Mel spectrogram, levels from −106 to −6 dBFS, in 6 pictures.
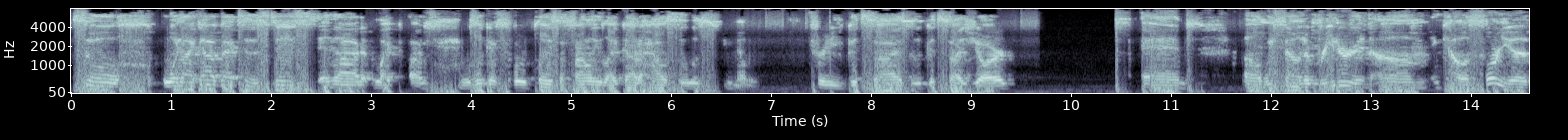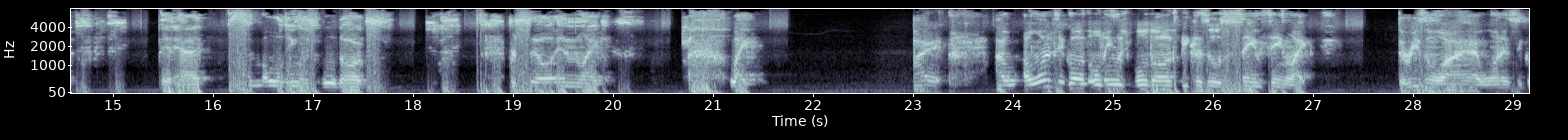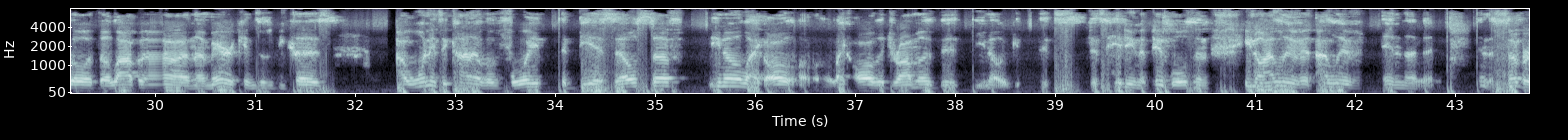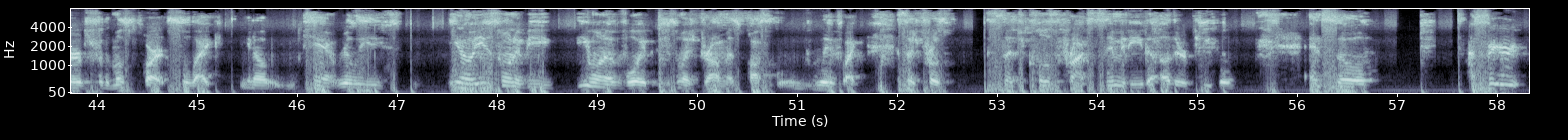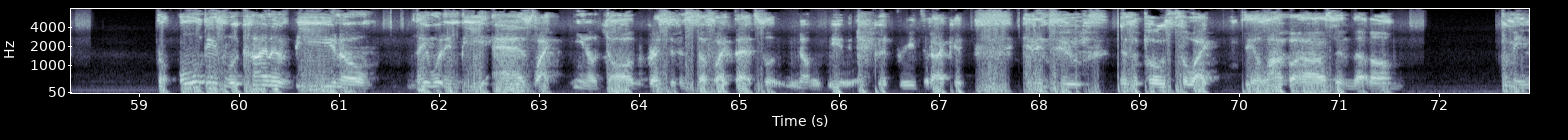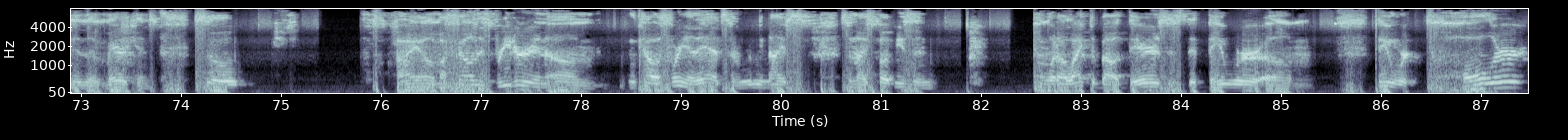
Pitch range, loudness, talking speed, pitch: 100-145 Hz, -20 LUFS, 170 wpm, 115 Hz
